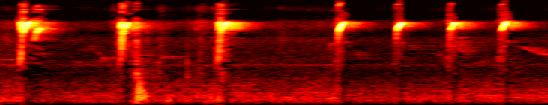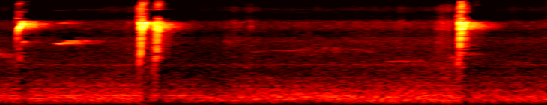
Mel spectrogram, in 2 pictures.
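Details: Chatty small siri-siri bird, used to train and lure songbirds, repeats sharp high-pitched chirps, about a dozen across seven seconds, sometimes doubled, with a few softer faint notes and a low background rumble.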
